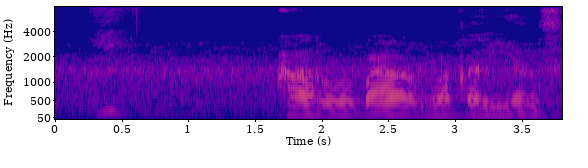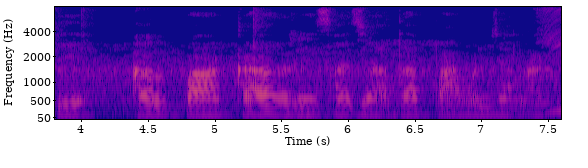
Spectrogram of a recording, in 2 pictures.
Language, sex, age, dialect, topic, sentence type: Bhojpuri, female, 31-35, Western, agriculture, statement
